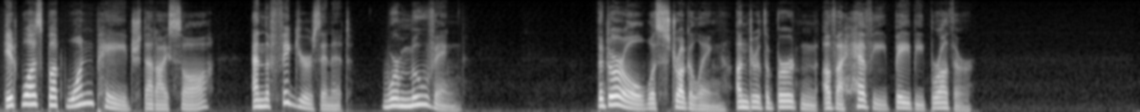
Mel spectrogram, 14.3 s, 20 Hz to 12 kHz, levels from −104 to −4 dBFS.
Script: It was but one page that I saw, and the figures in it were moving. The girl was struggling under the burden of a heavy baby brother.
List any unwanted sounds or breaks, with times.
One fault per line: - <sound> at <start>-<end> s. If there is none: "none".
none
